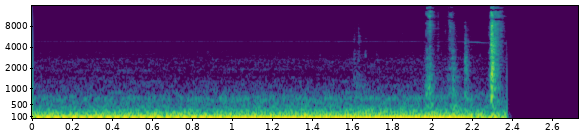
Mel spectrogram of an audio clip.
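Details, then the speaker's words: 1993 Ford F-150, about 110,000 miles, at startup: deep low idle with an uneven, pulsing throb before cutting off, check-engine light flashing codes 998 (limp mode) and 122 (throttle position sensor); rough idle from a failed throttle position sensor, replacement part ordered. "All right, so now let's start it up here. Idling like garbage. There's the flash. Went ahead for 5."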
